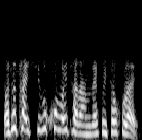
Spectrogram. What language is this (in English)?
Bodo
